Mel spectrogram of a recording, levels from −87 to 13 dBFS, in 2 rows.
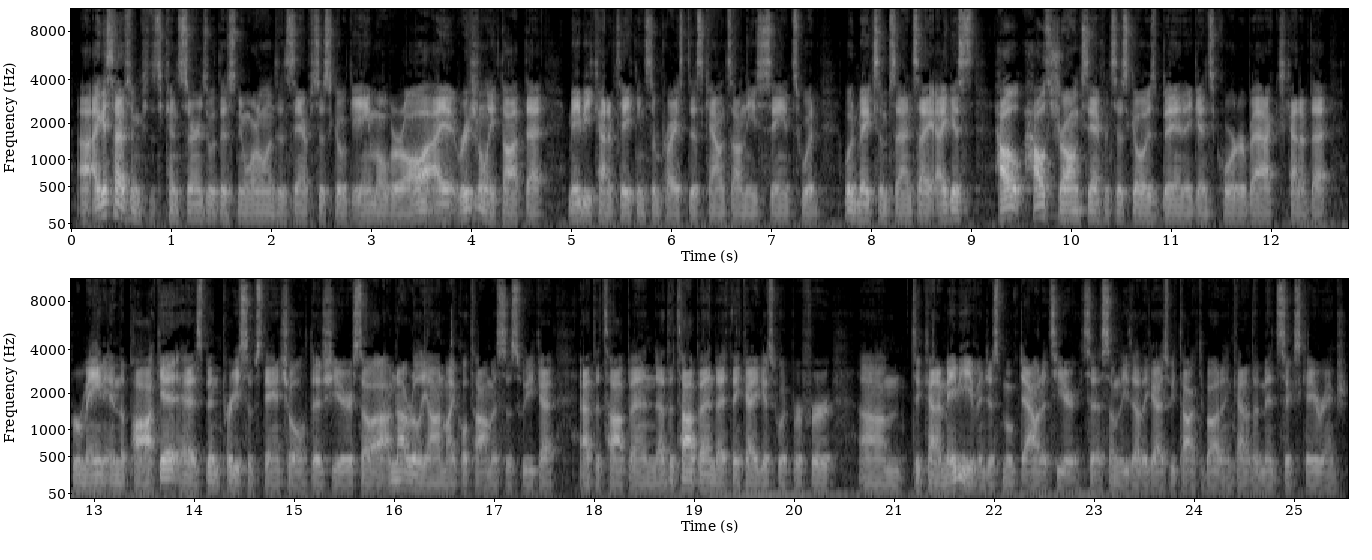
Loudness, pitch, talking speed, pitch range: -25 LUFS, 80 Hz, 265 wpm, 75-80 Hz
